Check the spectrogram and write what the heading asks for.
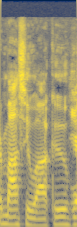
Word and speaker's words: Masuaku: So off of Liverpool for a moment, I mentioned this earlier, but did either of you guys see Masuoku's goal against Chelsea? Or Masuaku, my bad on the pronunciation.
